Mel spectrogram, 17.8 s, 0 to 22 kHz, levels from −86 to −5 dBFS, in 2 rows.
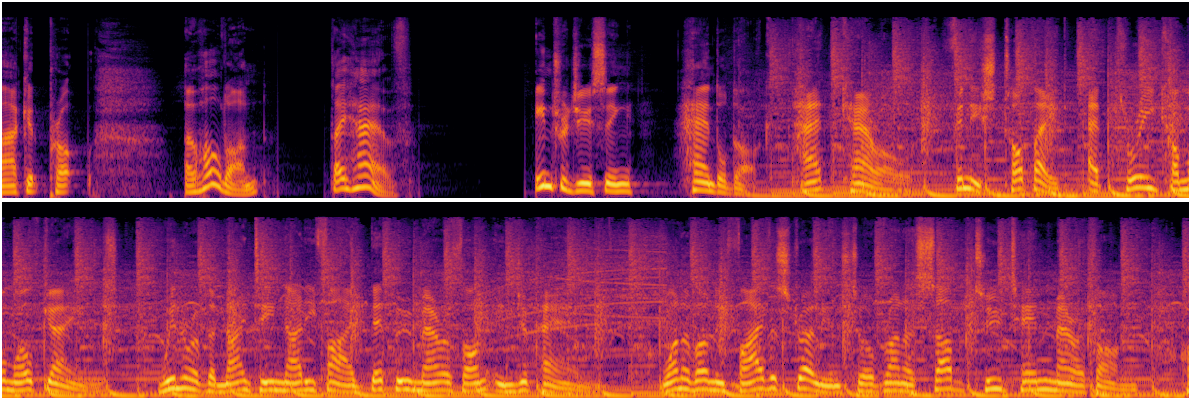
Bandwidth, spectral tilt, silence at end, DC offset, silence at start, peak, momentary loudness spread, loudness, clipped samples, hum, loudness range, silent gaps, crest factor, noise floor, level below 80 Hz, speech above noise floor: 16 kHz; -5 dB/octave; 0 s; under 0.1%; 0 s; -2 dBFS; 8 LU; -18 LUFS; under 0.1%; none; 4 LU; 3.87-3.91 s; 16 dB; -80 dBFS; -28 dBFS; 63 dB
